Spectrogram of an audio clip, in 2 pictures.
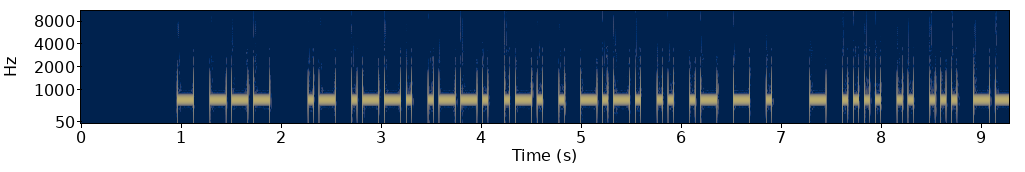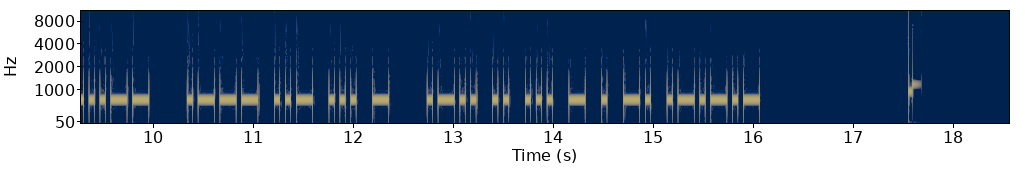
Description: Morse code, heard as a keyed tone, about 22 wpm, 700 Hz. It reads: TO APPRECIATE THIS, JUST LISTEN.
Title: Sentences from Top 1300 Words 22wpm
